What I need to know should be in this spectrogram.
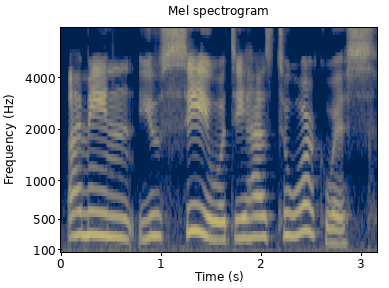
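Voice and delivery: slow German movie villain accent. Shown as a demonstration. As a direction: deliver it like a German Batman villain. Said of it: "Can you do a German accent for this one?".

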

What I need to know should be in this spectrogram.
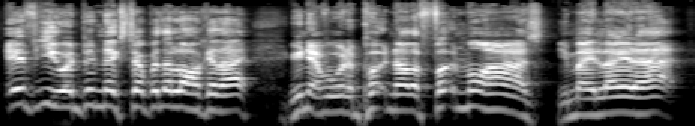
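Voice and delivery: loud, high, angry landlord; blustering pirate warning; exclaiming. Acted. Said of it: "exclaimed the landlord".

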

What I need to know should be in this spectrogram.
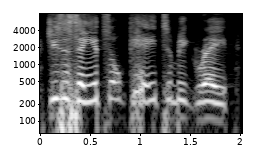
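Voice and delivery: normal talking voice

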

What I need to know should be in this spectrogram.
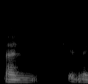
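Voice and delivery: usual speaking voice

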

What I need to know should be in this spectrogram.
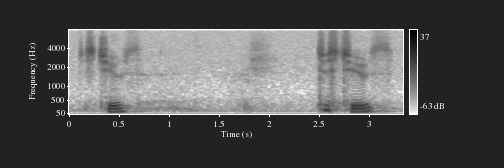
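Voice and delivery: hushed voice of God granting a blessing; gentle God voice. Pretend. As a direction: let God answer softly and kindly.

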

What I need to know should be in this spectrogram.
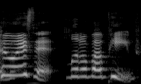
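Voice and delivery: high singsong question; playful teasing voice. Pretend. Host teases the next host, silly high voice.

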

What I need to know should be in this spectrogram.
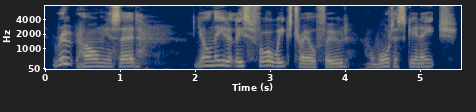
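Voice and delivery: grudgingly helpful merchant; resigned shopkeeper. Acted. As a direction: reckon up the order slowly. Shopkeeper gives in, lists goods.

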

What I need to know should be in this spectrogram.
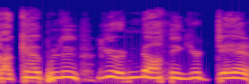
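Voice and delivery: high, drawn-out mock threat; imitated drunken yelling. Drunk man threatening his brother, hammed-up yelling. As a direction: wail it slowly like an outraged drunk. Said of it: "they just started yelling at each other".

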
